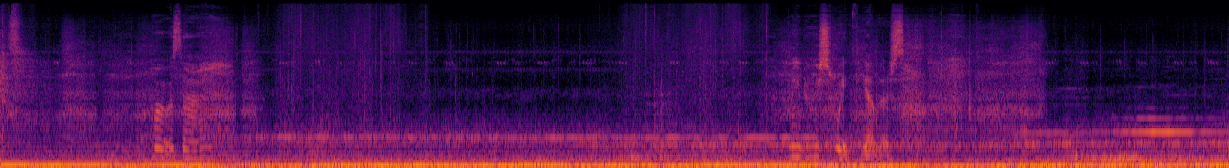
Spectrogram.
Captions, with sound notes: [branch snaps] WHAT WAS THAT? [brush crackling] [growly breathing] MAYBE WE SHOULD WAKE THE OTHERS.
